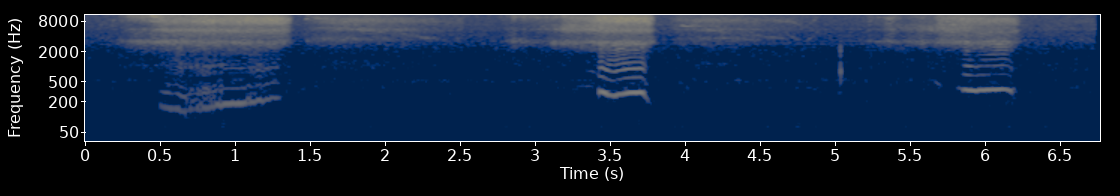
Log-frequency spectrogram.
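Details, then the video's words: Neo, a nine-year-old, 25 lb male tuxedo cat, snoring loudly in his sleep at night. Three raspy, wavering snores come about every two and a half seconds over a quiet background hiss. "Neo snores loud every night"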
